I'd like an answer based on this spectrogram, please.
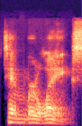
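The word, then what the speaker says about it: Timberlinx: name of a particular kind of connector and it's spelled t-i-m-b-e-r-l-i-n-x timberlinks and you can look that up online and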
